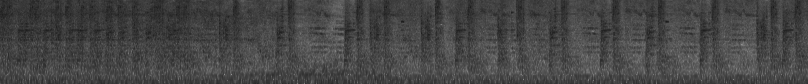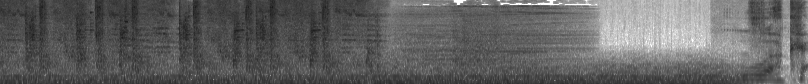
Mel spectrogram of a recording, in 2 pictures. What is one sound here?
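A spaceship engine hums low and steady.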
